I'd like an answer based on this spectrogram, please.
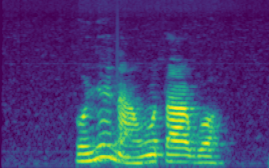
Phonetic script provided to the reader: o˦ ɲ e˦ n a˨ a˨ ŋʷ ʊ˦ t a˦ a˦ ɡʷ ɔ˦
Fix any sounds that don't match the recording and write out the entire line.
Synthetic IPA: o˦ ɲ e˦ n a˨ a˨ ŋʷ ʊ˦ t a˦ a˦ ɡʷ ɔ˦

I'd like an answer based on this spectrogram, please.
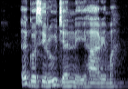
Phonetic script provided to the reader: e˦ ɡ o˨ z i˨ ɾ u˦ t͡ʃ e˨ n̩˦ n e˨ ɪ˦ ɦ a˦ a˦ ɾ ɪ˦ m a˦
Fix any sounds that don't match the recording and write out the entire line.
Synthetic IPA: e˦ ɡ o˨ s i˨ ɾ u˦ t͡ʃ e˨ n̩˦ n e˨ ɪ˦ ɦ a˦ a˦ ɾ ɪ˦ m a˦

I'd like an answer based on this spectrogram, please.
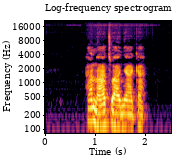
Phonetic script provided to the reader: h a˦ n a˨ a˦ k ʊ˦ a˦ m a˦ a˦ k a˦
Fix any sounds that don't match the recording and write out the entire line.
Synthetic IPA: h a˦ n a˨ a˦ t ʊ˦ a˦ ɲ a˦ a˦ k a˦

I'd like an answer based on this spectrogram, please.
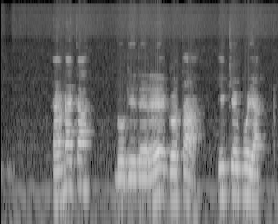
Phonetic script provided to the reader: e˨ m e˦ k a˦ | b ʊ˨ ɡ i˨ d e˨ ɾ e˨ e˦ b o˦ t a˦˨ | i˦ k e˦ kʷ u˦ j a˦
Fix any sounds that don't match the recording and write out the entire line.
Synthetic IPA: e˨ m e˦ k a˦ | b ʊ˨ ɡ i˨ d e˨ ɾ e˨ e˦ ɡ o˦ t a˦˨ | i˦ k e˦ ɡʷ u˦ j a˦

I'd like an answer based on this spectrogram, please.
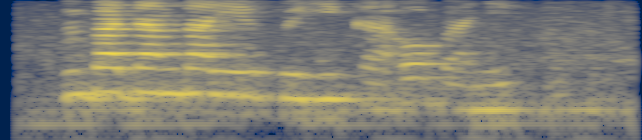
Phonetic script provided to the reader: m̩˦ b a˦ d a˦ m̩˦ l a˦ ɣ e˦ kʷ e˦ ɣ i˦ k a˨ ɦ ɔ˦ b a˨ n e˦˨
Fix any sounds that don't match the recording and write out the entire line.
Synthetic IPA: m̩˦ b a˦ d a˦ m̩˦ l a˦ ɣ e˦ kʷ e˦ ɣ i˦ k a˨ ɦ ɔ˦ b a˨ ɲ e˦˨

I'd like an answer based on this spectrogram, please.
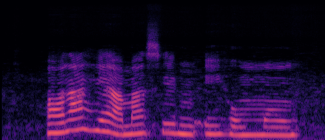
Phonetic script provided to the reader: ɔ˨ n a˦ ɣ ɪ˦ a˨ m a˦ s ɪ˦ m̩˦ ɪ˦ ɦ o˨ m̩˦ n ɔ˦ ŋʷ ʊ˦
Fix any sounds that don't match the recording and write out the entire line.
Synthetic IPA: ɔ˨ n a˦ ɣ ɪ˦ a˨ m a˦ s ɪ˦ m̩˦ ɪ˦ ɦ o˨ m̩˦ m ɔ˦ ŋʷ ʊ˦

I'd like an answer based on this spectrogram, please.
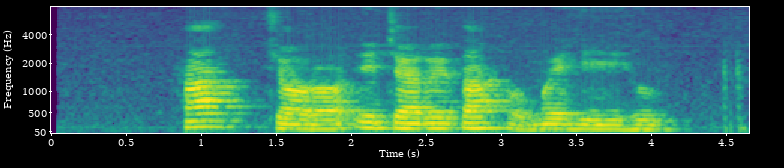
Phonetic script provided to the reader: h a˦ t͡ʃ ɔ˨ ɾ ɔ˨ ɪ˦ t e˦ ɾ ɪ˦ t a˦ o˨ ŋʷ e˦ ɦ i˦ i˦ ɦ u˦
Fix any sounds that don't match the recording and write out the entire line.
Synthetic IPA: h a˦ t͡ʃ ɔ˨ ɾ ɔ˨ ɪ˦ t͡ʃ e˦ ɾ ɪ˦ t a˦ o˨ ŋʷ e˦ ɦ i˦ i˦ ɦ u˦

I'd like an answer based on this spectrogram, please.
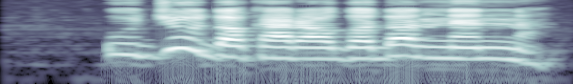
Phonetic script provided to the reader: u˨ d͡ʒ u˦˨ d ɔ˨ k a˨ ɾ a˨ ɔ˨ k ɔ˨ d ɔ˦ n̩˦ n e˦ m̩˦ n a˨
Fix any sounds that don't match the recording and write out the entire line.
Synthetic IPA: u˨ d͡ʒ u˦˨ d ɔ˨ k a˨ ɾ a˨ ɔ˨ ɡ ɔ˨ d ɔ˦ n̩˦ n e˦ n̩˦ n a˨

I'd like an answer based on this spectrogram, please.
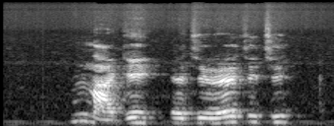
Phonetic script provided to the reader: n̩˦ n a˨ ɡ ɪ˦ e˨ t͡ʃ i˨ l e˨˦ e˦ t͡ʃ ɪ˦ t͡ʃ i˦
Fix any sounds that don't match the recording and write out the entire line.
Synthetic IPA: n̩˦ n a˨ ɡ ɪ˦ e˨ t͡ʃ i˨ ɾ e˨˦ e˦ t͡ʃ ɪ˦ t͡ʃ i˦

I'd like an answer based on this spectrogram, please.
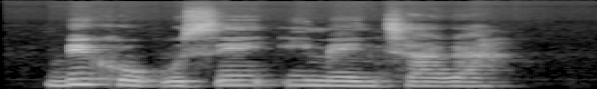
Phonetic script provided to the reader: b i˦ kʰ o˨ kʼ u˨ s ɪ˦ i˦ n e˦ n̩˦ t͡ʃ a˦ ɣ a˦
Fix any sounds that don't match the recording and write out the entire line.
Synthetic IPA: b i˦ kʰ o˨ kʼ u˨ s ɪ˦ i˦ m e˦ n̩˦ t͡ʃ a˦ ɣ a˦

